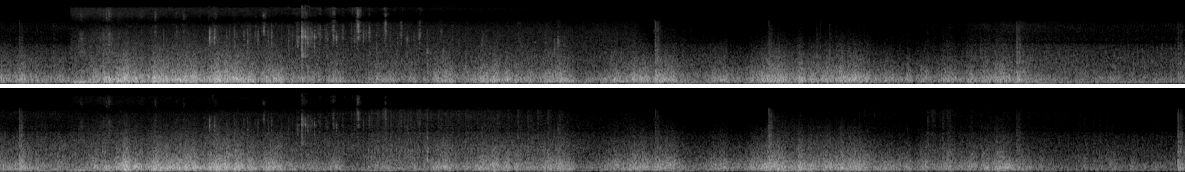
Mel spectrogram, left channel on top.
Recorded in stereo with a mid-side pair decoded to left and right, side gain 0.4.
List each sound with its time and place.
0.7 s running footsteps: 50° left; by 6.4 s 65° left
